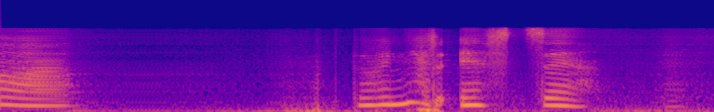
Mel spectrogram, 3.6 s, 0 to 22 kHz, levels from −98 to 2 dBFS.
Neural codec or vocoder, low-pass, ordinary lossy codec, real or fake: codec, 16 kHz, about 1 kbps, DyCAST, with the encoder's durations; none; none; fake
